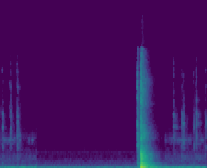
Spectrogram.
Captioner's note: door slams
